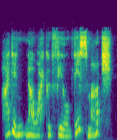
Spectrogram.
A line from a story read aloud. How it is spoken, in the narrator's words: he whispered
